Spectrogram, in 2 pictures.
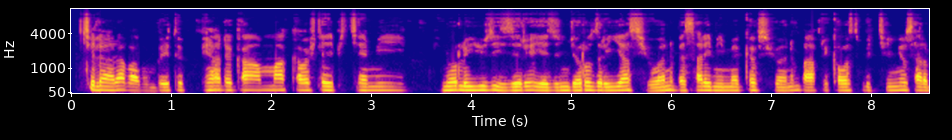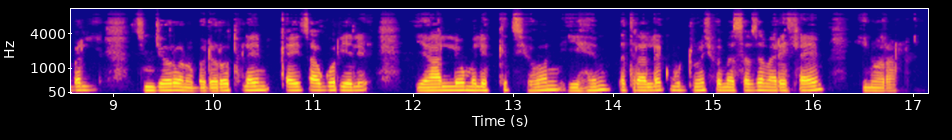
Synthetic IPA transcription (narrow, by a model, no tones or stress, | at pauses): t͡ʃʼɪlalaβaβɨmbəit̪ʰjopʼjad̪əɡamːakʰːawoʃlajbɨt͡ʃːami | no̞ɾlɨjːujɛzɨnd͡ʒəɾozɨɾɨjːasi̥ho̞nbəsaɾjɛmːimːəɡəβsi̥ho̞nɨmbəafɾikʰawʊst̪ʼbɨt͡ʃːɛɲːawsaɾbəlz̥ɨnd͡ʒəɾo̞nəwbəd̪əɾot̪ʰulajmkʼəjt͡sʼawɡo̞ɾ | jɛalːəwmɨlɨkːɨt̪si̥ho̞njɪɦɨnb̥ət̪ʰəlalːəkʼbud̪ɨno̞t͡ʃːbəməsəβs̬əməɾe̞t̪lajɪmjɪno̞ɾal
